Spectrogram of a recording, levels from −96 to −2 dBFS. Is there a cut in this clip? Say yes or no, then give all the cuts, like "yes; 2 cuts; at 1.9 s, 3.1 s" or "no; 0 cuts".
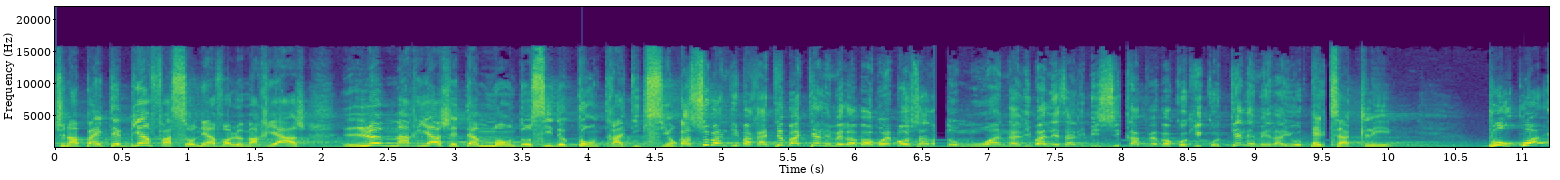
no; 0 cuts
